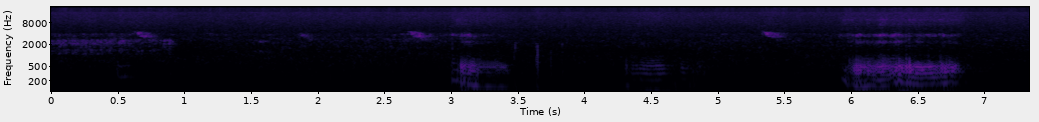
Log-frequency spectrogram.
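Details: Sleeping black Shar Pei puppy: soft, uneven snorting breaths, the last one louder and rougher, in a quiet room; snoring.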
